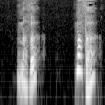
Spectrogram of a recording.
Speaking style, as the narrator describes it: said Gregor quietly

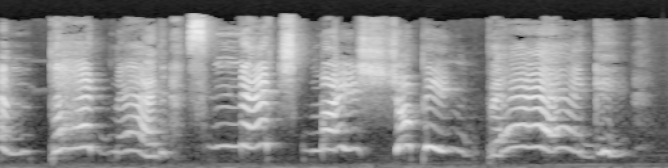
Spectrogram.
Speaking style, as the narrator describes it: cried Gogo

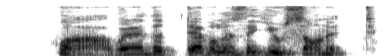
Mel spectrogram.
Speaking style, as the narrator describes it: growled Hareton

